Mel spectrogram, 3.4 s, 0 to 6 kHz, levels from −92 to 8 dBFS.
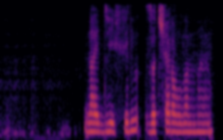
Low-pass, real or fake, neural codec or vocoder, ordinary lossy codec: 5.4 kHz; fake; codec, 24 kHz, 1.5 kbps, HILCodec; MP3, 32 kbps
